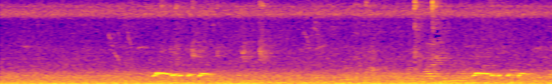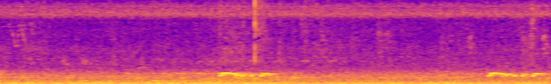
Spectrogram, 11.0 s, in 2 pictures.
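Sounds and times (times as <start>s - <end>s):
bird chirping call: 1.1s - 3.3s, 4.5s - 6.0s, 7.6s - 8.4s, 10.2s - 11.0s.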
